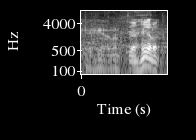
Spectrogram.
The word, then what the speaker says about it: Gahanna: Columbus Academy out of, it's pronounced Gahanna, right? I'm not saying it, Gahanna? Gahanna. Out of Gahanna.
